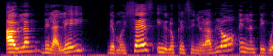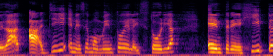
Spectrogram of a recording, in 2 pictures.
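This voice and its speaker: A woman with a soft, high voice teaching a church Bible study. She is lively and expressive, with her pitch swooping up and down. She often slips in exclamations in English.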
